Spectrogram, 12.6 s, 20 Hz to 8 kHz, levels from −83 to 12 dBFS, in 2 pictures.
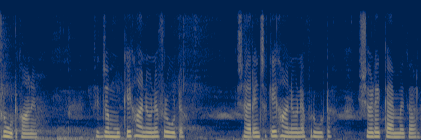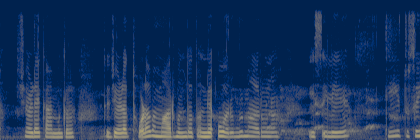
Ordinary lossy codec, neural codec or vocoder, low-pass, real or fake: none; none; 7.2 kHz; real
